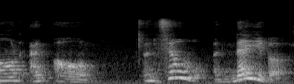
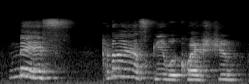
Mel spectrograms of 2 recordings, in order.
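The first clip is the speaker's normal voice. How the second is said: put-on kid voice; 13 semitones higher than usual. Jimmy voiced in joke.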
